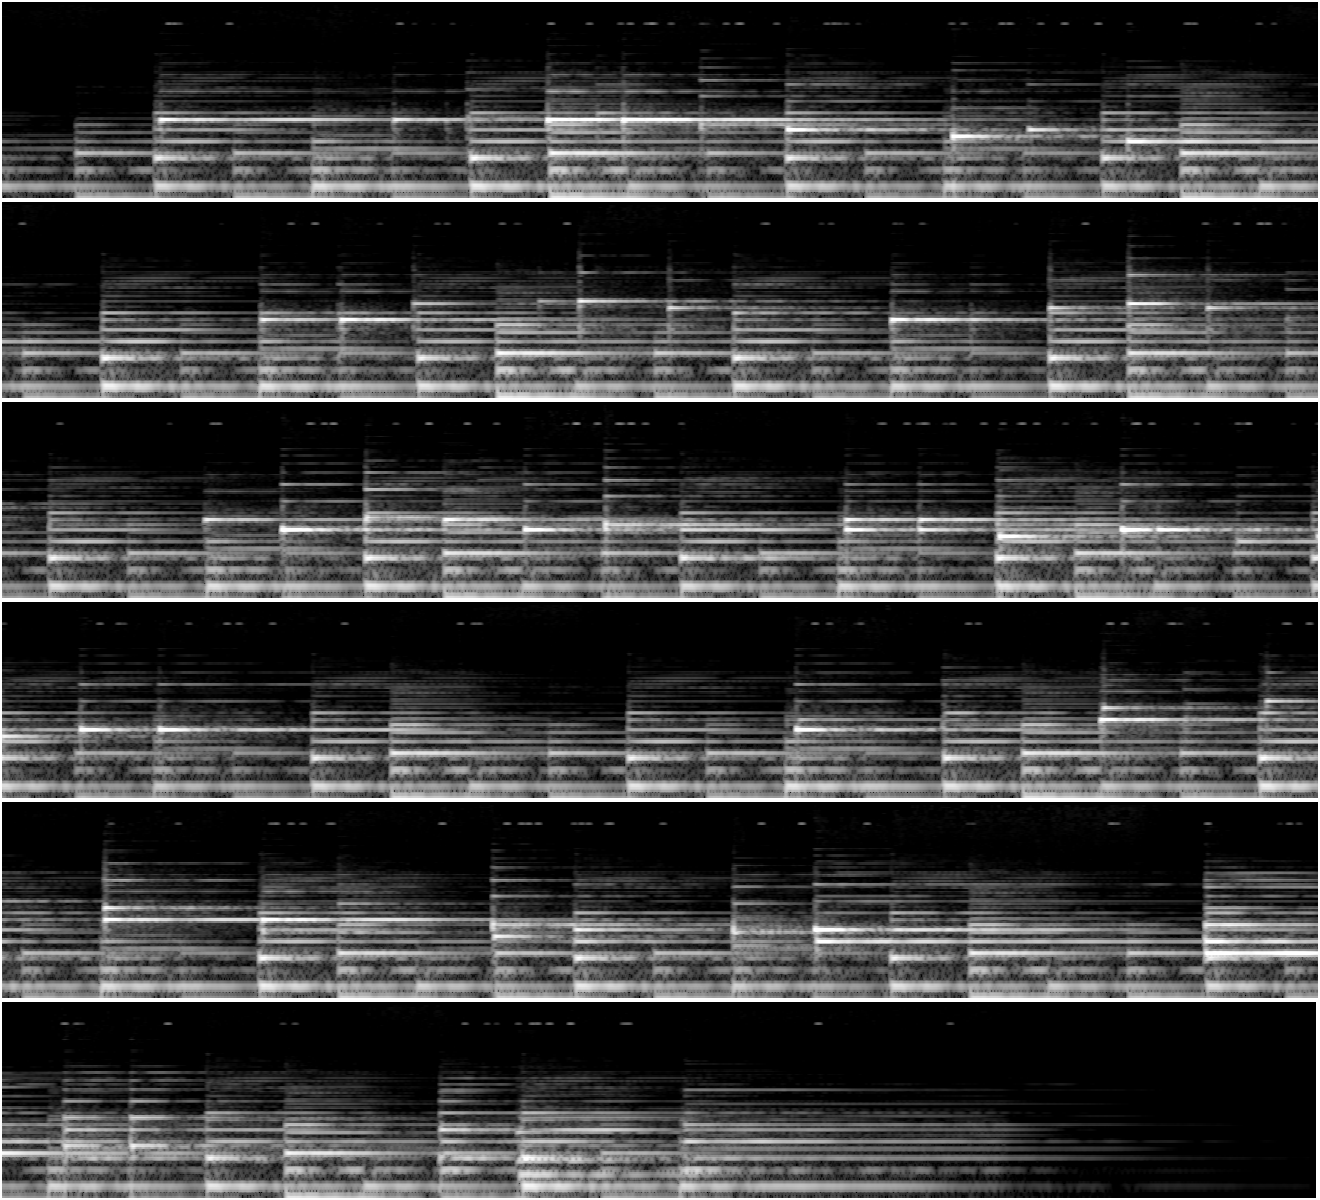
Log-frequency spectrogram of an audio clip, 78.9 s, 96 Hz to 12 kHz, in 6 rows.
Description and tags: C MAJOR-suft piano - midnight hotel
Imagine the hotel lobby at midnight
around the world
Speechless :-)
my original composition in C major scal.
recording in cubase 5.2
with HAlionone piano synth.
and lots of reverb.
